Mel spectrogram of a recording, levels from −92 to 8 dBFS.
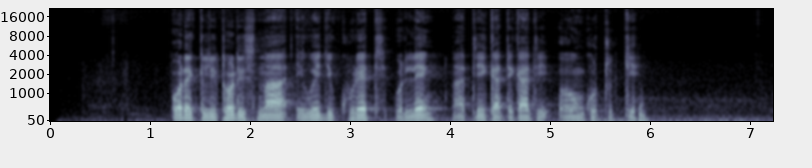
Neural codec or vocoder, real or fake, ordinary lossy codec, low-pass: none; real; none; none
